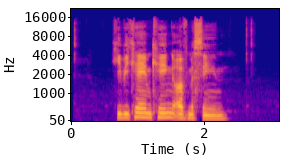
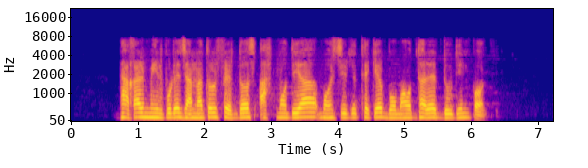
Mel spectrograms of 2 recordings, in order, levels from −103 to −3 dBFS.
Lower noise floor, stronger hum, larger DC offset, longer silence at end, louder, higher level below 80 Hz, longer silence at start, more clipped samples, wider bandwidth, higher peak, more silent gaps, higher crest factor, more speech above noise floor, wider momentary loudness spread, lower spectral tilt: second, -75 dBFS vs -89 dBFS; neither; neither; second, 0.8 s vs 1.05 s; second, -22 LUFS vs -15 LUFS; second, -62 dBFS vs -56 dBFS; about the same, 0.65 s vs 0.75 s; neither; first, 16 kHz vs 7.6 kHz; about the same, -4 dBFS vs -2 dBFS; neither; first, 20 dB vs 14 dB; second, 53 dB vs 75 dB; first, 13 LU vs 6 LU; second, -3.5 dB/octave vs -7 dB/octave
